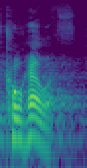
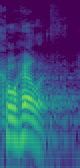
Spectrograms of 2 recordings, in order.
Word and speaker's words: koheleth: The first Hebrew word is transliterated on the screen, it's koheleth. Okay, it depends on what you're reading. It may just end with the T. A lot of them end it with a TH, kind of pronounced like that, koheleth.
